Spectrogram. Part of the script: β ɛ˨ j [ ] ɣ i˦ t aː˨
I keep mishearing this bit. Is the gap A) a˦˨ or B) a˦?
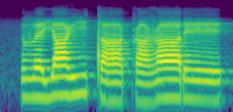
B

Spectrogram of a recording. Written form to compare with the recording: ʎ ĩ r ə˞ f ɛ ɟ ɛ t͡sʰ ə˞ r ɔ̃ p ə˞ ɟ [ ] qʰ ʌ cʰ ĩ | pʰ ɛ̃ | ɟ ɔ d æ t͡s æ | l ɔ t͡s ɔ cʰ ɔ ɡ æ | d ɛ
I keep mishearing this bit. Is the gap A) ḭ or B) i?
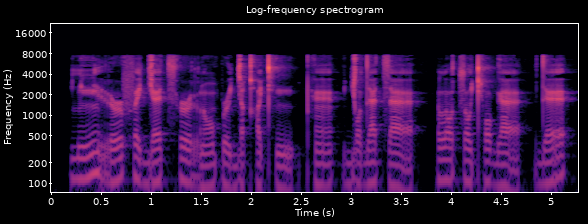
B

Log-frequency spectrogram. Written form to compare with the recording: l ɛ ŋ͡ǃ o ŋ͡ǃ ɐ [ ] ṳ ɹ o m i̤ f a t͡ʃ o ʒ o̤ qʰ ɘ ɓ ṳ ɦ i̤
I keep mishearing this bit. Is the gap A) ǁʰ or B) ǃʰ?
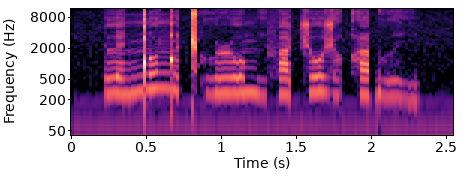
A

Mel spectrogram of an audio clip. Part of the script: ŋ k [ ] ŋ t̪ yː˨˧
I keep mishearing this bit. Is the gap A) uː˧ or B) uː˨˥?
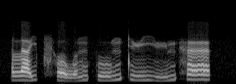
B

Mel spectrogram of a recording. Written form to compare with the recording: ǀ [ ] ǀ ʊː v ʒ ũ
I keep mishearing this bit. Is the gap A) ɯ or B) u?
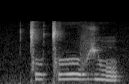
B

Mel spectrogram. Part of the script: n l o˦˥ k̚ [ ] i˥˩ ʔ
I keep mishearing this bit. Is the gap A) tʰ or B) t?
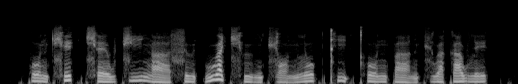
A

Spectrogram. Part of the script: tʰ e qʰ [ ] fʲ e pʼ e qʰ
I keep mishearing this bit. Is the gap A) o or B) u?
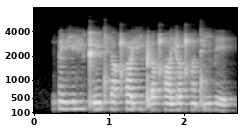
B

